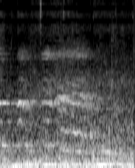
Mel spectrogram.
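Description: A child's footsteps tap on a hard stone floor.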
